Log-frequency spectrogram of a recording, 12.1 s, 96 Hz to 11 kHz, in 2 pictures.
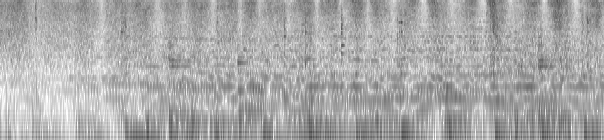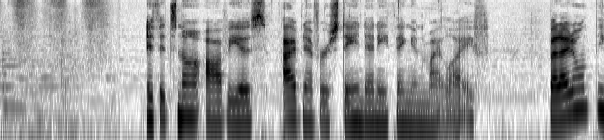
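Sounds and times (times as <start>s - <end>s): rag rubbing on wood: 0.0s - 7.2s
background music: 0.0s - 12.0s.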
